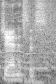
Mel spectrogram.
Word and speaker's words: Genesis: But yeah, Genesis, I mispronounced his song name as Genius in the match, in the showcase, but it's not Genius, it's Genesis.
